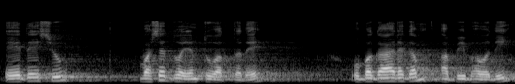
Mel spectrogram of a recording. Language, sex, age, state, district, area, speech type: Sanskrit, male, 18-30, Kerala, Kottayam, urban, spontaneous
